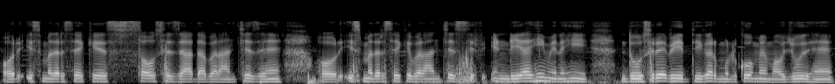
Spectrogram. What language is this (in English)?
Urdu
